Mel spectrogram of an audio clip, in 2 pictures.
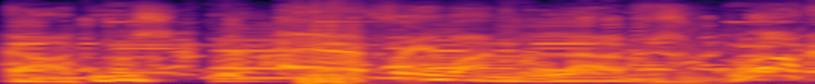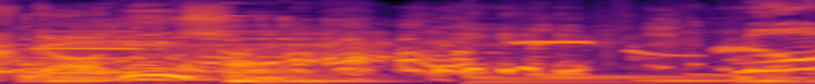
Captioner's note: laughter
